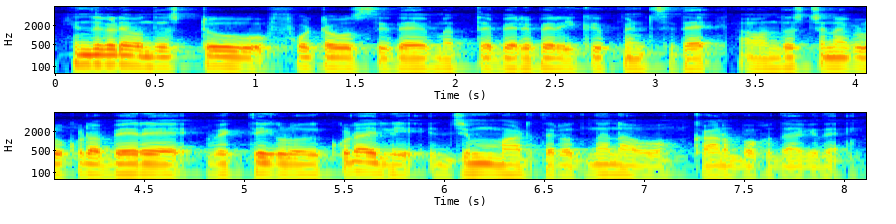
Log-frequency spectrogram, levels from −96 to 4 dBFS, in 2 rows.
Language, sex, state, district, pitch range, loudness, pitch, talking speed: Kannada, male, Karnataka, Mysore, 90-100 Hz, -26 LUFS, 95 Hz, 150 wpm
